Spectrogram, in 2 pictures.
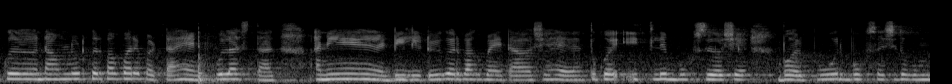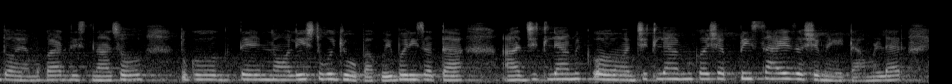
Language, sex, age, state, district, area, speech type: Goan Konkani, female, 18-30, Goa, Quepem, rural, spontaneous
